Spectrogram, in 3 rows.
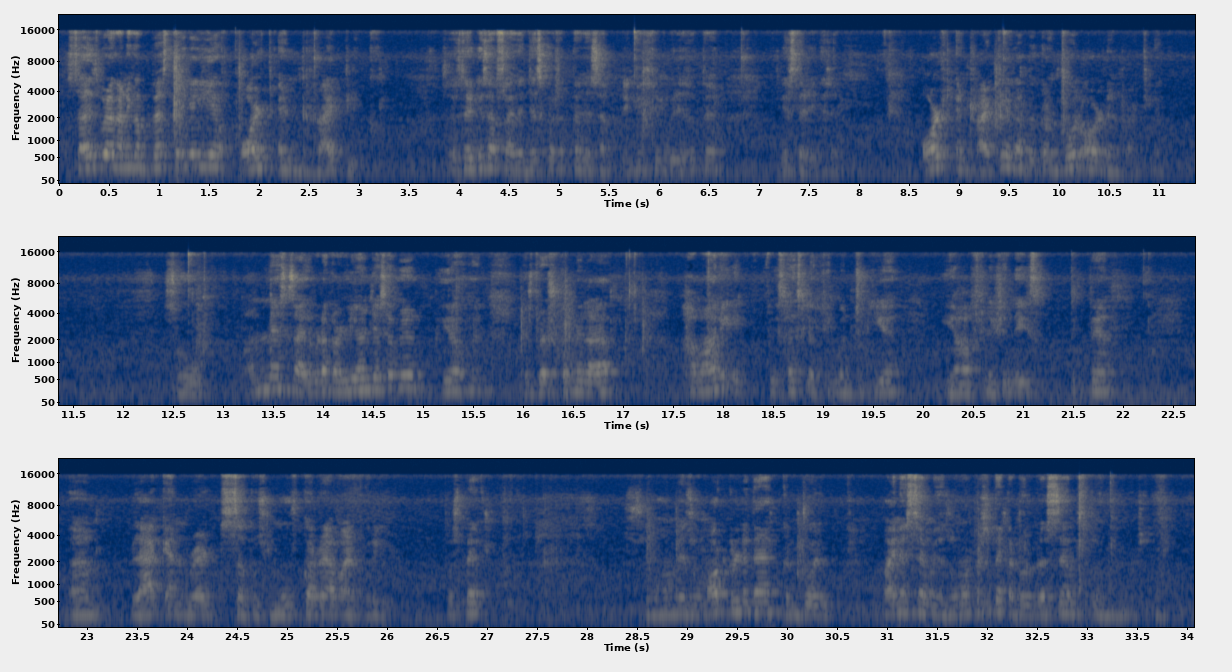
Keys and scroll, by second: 15.5 ctrl+KP_Add, 16.0 ctrl+KP_Add, 17.2 super+KP_Add, 28.7 super+KP_Subtract, 29.0 super+KP_Subtract, 30.3 ctrl+KP_Subtract, 32.0 ctrl+KP_Add.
